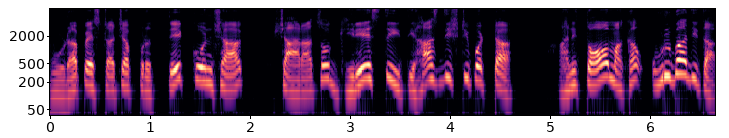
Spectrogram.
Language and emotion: Goan Konkani, happy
